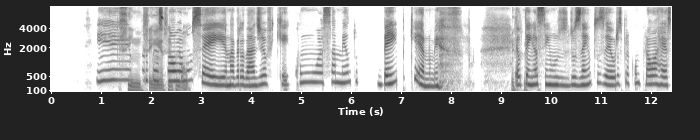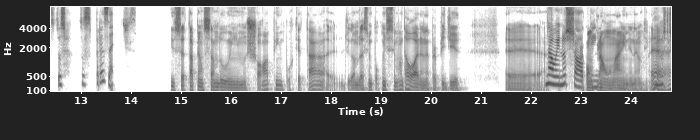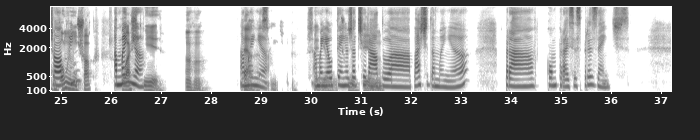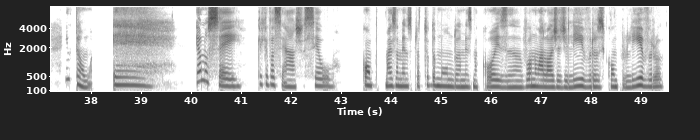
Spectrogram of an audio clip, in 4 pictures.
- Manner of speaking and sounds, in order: other background noise; laughing while speaking: "mesmo"; laugh; drawn out: "eh"
- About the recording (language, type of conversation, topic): Portuguese, advice, Como posso comprar presentes e roupas com um orçamento limitado?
